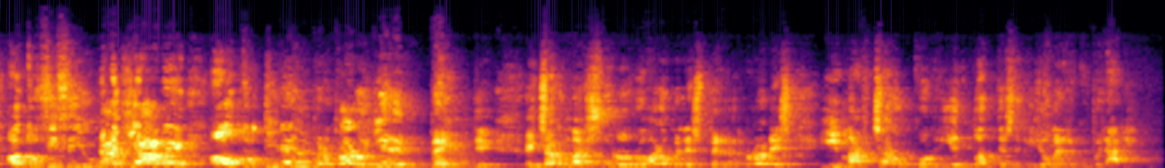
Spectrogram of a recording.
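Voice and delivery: alto y fuerte, declamando; orador exagerado. Acted. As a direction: cuenta la pelea como un mitin. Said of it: "como si fuera un orador". (Xico declama la pelea a Manuelona como orador)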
